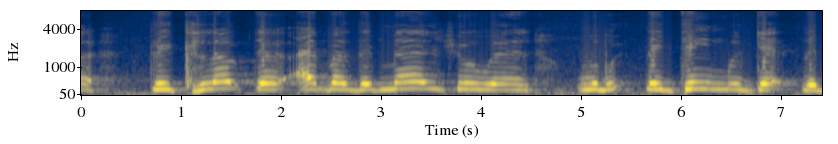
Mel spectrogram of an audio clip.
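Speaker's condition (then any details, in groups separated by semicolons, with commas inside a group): Cerebral palsy; speech impairment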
